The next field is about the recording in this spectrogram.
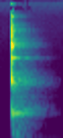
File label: wine glass place table medium short; berufe; soundpool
